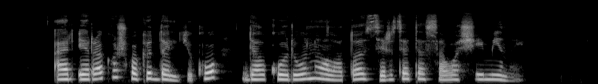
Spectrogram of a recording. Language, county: Lithuanian, Kaunas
